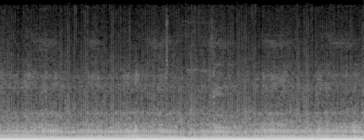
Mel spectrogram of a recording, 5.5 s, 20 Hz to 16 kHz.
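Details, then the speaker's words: Renault Master 2 van after replacing the lower suspension wishbone: steady low rumble with no rubbery squeak or creak; no suspension squeak. "Ouais, j'ai pas de bruit de caoutchouc. Bon, je vais aller faire un tour sur la route, puis on va voir ce que ça donne."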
